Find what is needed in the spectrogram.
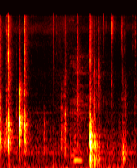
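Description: A few knocks and clunks of a toaster being pushed into a narrow cabinet slot, the loudest a little past halfway through.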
